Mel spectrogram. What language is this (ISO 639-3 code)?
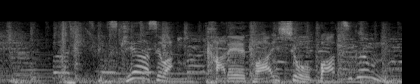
jpn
